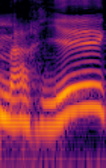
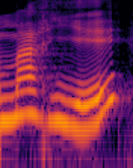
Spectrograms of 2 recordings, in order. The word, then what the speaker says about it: marié: Observa que aqui a gente tem o marié, que é só assim, ó, marié quando é o masculino, e marié com mais um E, né? Que não muda na pronúncia, mas a gente acrescenta na escrita, tá?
